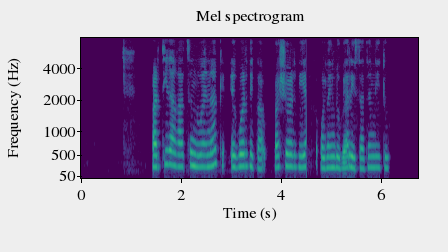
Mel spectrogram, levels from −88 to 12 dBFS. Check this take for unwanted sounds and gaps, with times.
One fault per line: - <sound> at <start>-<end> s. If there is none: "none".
- dropout at 4.5-4.6 s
